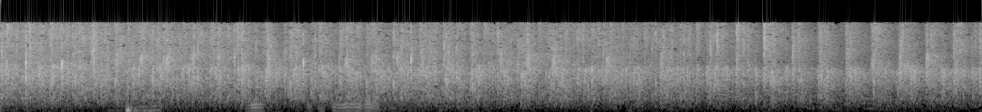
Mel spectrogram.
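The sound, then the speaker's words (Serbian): Sustained audience applause after a poetry reading: dense, steady clapping from many hands that holds at an even, fairly loud level throughout, with no voices. “Jedan veliki aplauz.”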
